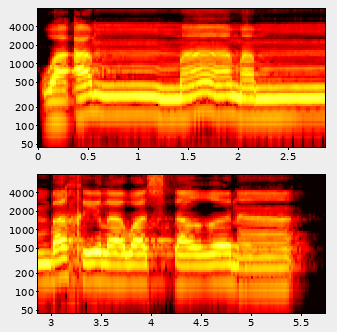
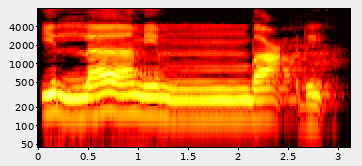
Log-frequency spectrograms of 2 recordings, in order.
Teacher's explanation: nun mati ditukarkan ke mim, kemudian dibacanya didengungkan dan ditahan selama 2 harokat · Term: iqlab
